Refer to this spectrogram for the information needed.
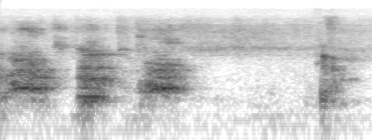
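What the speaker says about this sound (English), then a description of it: "Someone's dogs are going off right now" Several dogs barking in three sharp, loud bursts close together, a pause, then one more bark, with no talk over them.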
